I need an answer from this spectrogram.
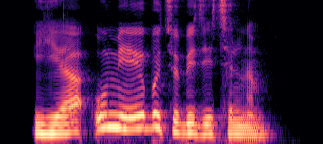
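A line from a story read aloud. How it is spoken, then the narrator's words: Dry. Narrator (Russian): сухо проговорил Эверетт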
